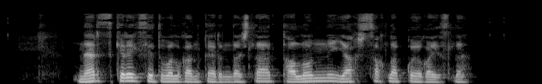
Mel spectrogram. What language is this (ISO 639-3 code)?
uig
